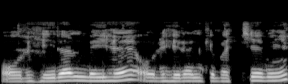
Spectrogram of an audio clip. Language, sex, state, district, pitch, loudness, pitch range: Hindi, male, Bihar, Araria, 160 Hz, -16 LUFS, 155-175 Hz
